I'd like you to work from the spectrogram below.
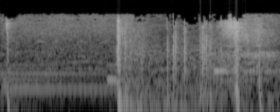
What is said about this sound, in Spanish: Sonríe al ver destellos de fuegos artificiales en la calle.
